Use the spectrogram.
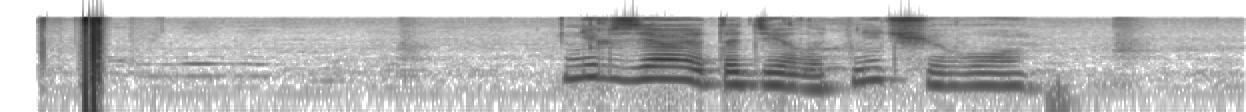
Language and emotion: Russian, sad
